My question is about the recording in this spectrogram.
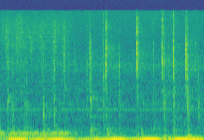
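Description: Computer keyboard being typed on: a quick, irregular run of keystroke clicks.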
